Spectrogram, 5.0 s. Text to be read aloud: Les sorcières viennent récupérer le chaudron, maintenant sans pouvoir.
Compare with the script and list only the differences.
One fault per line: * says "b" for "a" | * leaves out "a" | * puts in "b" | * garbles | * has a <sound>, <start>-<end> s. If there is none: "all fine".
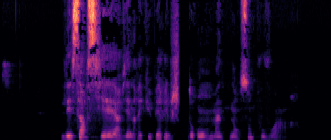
* has a dropout, 2.7-2.8 s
